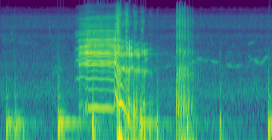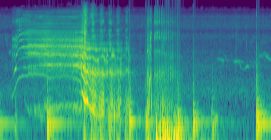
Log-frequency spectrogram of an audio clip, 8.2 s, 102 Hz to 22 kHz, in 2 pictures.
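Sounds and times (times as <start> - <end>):
group of people imitating horse whinnies: 1.2 - 3.0, 4.3 - 6.8.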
